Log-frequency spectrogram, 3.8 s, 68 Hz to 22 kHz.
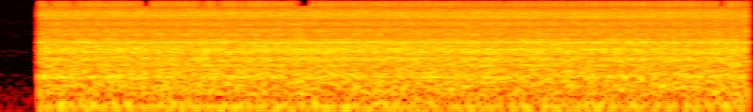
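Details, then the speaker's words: Supercharged B8 Audi S4 that fired up only after a stronger battery feed: engine catches and settles into a steady, even idle with no knocks or rattles; sounds healthy (revving was limited). "car fired right up no uh no terrible sounds the engine sounded great as you can see here"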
